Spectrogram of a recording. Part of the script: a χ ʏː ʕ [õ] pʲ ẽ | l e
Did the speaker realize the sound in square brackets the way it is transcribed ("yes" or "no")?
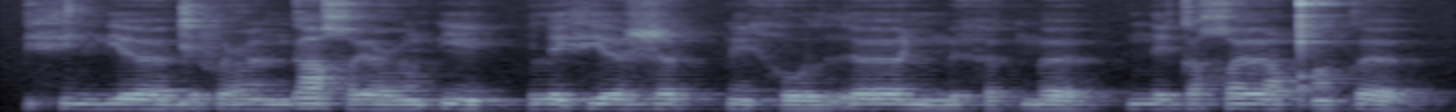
yes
